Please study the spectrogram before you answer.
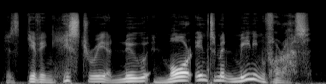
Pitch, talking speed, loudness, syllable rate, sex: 130 Hz, 220 wpm, -18 LUFS, 6.3 syllables/s, male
